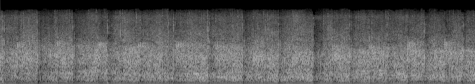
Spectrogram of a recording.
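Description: An audience applauding: dense, steady clapping from many hands.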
